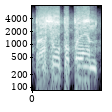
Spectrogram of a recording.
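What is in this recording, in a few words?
Speech, Russian; Allied Flight; passing waypoint; DCS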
